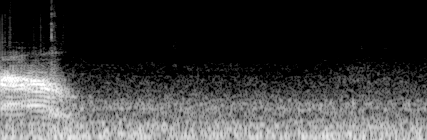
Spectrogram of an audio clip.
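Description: Steady low rumble of a truck's engine running at idle, heard inside the cab, just after a brief voice sound at the very start.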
